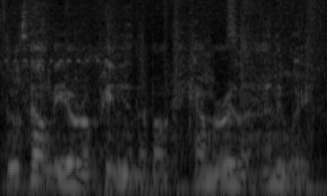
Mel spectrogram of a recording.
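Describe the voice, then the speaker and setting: A man's voice: medium pitch, racing. Hesitant man role-playing over game music. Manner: hesitant, questioning, conversational. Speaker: gamer role-playing his character. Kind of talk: in-character improvised replies in a game playthrough.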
